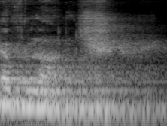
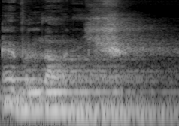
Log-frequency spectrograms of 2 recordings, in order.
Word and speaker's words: avalanche: अब ये है एवलांच, इसको प्रोनाउंस करते हैं एवलांच, AVALANCHE, एवलांच।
